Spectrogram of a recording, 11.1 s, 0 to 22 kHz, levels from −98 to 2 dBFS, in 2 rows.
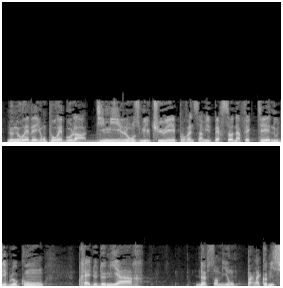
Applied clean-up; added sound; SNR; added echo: none; none; none; none.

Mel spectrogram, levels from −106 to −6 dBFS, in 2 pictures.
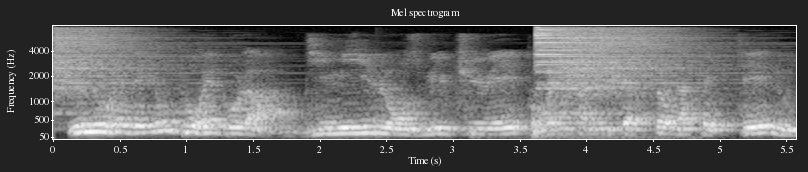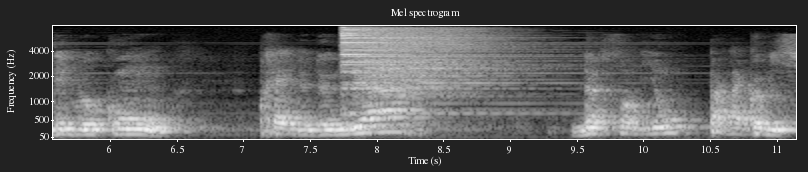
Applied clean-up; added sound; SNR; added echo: none; Hi-hat; 8 dB; reverberation time 0.8 s.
